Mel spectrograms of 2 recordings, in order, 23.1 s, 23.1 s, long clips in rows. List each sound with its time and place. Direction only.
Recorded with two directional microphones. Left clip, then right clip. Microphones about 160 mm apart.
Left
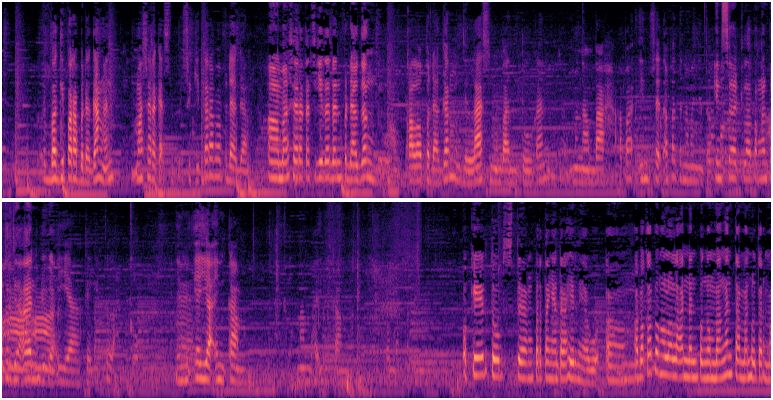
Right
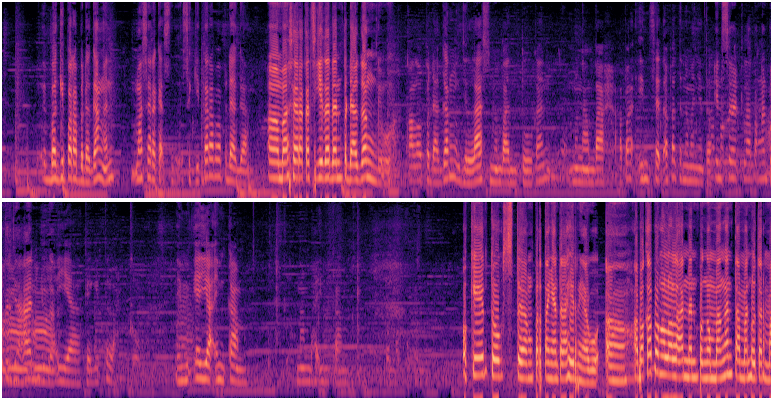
0.7 s a woman's voice: 85° right; by 5.6 s 65° right (ahead or behind)
6.6 s a woman's voice: 65° right (ahead or behind)
10.7 s a woman's voice: 10° left (ahead or behind)
12.0 s a woman's voice: 60° right (ahead or behind)
14.1 s a woman's voice: 5° left (ahead or behind)
14.4 s a woman's voice: 60° right (ahead or behind)
18.5 s a woman's voice: 90° right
